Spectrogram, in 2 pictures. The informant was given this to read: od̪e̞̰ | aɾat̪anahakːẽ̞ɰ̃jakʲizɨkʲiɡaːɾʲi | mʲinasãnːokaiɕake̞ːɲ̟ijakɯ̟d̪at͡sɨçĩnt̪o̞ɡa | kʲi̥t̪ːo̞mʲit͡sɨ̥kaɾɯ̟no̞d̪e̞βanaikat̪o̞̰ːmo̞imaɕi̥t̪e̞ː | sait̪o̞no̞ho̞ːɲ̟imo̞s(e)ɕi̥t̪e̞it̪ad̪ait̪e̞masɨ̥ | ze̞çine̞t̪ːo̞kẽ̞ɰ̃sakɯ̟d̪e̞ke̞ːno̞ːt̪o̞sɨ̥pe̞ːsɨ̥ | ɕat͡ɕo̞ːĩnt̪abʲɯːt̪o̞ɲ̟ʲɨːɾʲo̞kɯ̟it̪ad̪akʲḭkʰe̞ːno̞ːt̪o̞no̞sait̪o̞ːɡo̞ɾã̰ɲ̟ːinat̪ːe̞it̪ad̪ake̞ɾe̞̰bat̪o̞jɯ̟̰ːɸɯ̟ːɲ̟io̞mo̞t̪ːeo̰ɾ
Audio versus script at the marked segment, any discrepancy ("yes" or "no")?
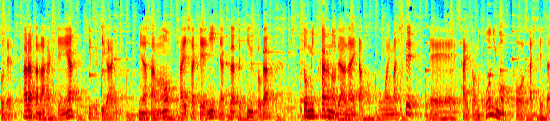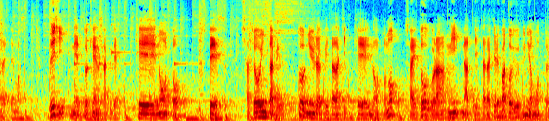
yes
